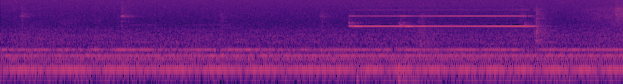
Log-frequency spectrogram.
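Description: Seta closed-cup flash point tester giving one steady, high electronic beep lasting nearly two seconds, starting a little past halfway: the alert that the test countdown has run out. Under it runs a steady low electrical hum.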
